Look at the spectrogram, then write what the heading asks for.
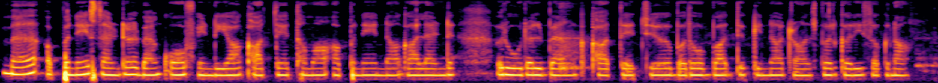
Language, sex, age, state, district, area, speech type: Dogri, female, 18-30, Jammu and Kashmir, Udhampur, rural, read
